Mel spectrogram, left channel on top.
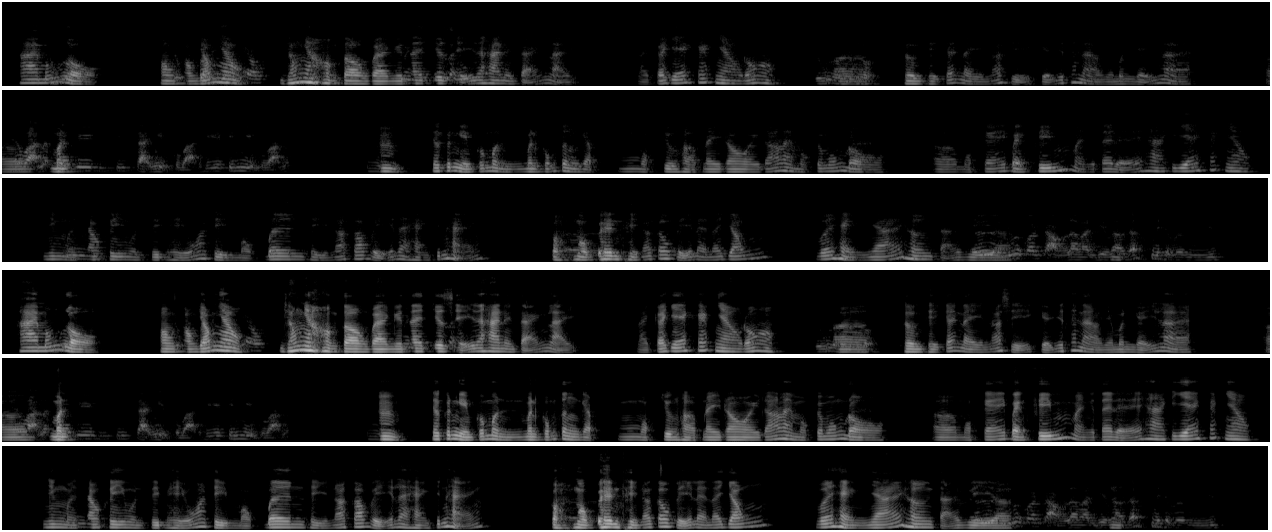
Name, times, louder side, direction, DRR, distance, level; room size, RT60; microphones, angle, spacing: voice 1, 0.2-0.9 1.6-2.4 2.9-5.7 6.4-7.7 8.3-8.7 9.0-11.9 12.6-13.3 16.4-16.7 17.0-18.6 18.8-21.5 22.0-25.2 25.8-30.2 30.9-33.0 33.5-35.4 36.4-36.6, right 7 dB, 75° right, 0.3 m, -36 dB
voice 2, 1.7-2.6 3.0-3.2 4.0-4.7 8.1-8.8 12.7-15.6 16.3-16.5 21.2-21.4 25.9-26.4 31.0-31.5 32.0-32.1 35.0-37.5, left 1 dB, 10° left, 0.8 m, -50 dB
5.7 x 2.2 x 2.6 m
head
